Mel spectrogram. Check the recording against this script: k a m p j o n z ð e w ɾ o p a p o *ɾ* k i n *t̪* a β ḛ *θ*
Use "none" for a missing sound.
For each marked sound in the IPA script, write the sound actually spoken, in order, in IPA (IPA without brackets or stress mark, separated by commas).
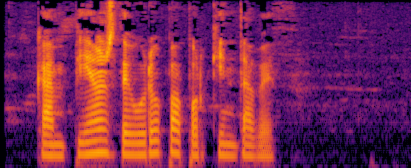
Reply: ɾ, t̪, θ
